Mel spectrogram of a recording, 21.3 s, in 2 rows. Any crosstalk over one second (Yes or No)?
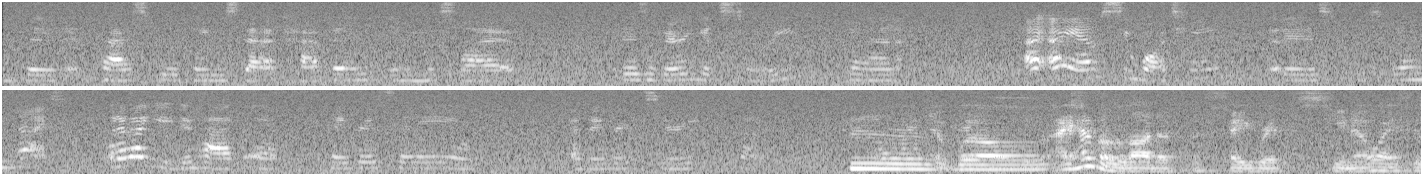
Yes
